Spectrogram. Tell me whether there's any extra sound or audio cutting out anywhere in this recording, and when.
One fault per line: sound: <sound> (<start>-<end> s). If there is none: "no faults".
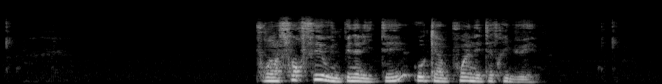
no faults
